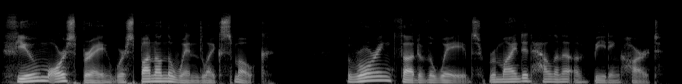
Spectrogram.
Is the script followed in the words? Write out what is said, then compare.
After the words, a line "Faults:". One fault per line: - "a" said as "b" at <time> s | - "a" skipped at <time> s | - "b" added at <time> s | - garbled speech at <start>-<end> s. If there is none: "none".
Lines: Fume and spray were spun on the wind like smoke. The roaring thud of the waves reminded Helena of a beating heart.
Fume or spray were spun on the wind like smoke. The roaring thud of the waves reminded Helena of beating heart.
Faults:
- "and" said as "or" at 0.5 s
- "a" skipped at 5.9 s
